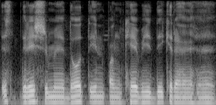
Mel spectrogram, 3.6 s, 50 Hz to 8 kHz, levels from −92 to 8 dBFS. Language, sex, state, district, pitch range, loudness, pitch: Hindi, male, Jharkhand, Palamu, 105-115 Hz, -16 LUFS, 110 Hz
